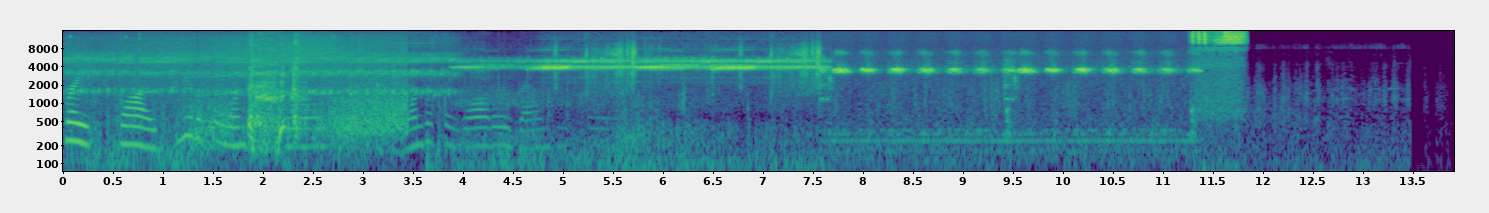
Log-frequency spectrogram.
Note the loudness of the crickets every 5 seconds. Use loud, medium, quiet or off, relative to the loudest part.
medium, loud, loud.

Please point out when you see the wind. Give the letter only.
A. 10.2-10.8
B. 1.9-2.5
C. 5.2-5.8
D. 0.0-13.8
D.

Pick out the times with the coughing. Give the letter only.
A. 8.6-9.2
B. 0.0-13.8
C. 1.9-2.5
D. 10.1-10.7
C.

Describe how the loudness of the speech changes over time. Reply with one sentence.
The loudness of the speech goes down.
